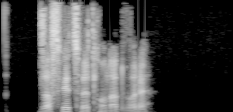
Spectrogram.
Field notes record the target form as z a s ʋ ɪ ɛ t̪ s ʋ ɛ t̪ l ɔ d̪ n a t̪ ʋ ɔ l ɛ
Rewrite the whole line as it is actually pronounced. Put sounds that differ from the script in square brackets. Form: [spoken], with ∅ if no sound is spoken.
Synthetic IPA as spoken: z a s ʋ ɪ ɛ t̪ s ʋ ɛ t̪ l ɔ [∅] n a [d̪] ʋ ɔ [ɾ] ɛ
